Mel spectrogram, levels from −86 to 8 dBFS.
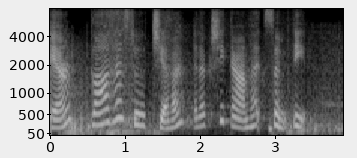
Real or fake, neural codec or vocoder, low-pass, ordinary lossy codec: fake; codec, 16 kHz, 0.5 kbps, X-Codec, HuBERT features, trained on balanced general audio; none; none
